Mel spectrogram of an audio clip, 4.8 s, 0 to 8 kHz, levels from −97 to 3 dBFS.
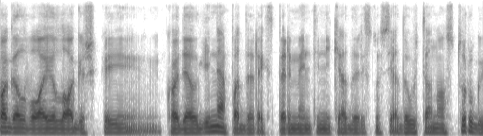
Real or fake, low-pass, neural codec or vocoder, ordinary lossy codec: real; 7.2 kHz; none; Opus, 16 kbps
